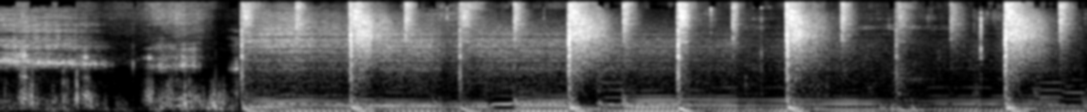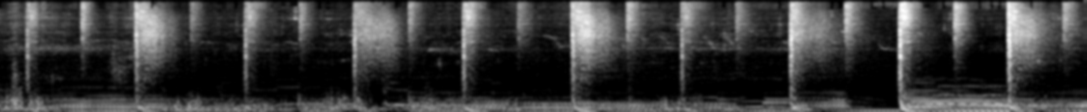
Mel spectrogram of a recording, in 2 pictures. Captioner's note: birds tweeting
